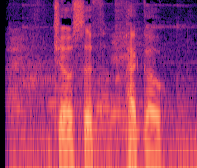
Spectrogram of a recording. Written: JOSEPH PEKO

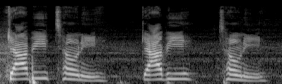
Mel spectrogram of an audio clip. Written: Gabi Toney

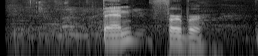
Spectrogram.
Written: BEN FERBER

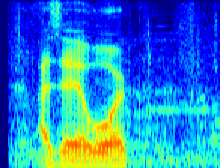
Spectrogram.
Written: ISAIAH WARD

